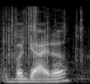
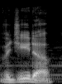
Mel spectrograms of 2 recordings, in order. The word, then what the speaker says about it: Vegeta: for reals for realsies it's pronounced vegada why thank you some of these guys don't know it's pronounced for gaida they think it's pronounced vegeta so we gotta correct them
